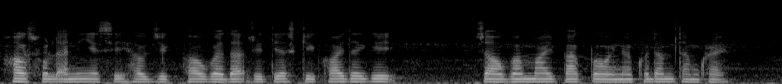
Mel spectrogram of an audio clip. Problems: background sounds at intervals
